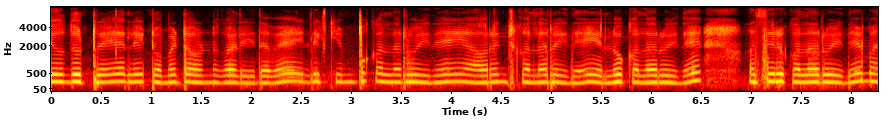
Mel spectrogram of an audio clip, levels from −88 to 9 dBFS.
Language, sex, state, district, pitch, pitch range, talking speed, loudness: Kannada, female, Karnataka, Dakshina Kannada, 225 Hz, 215-230 Hz, 140 wpm, -21 LUFS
